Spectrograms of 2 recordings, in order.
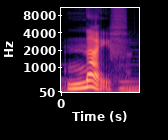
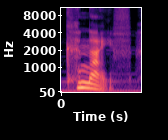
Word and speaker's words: knife: Be careful. The letter K is silent. We say knife, not knife.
